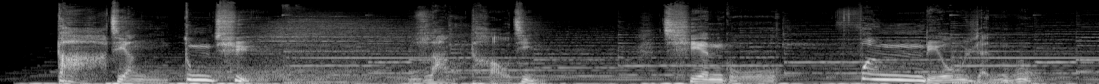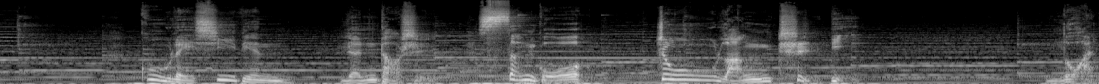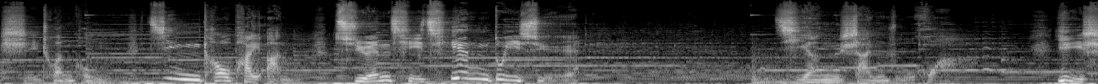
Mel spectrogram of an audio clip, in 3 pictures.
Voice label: 男 古诗词朗诵 大气激昂

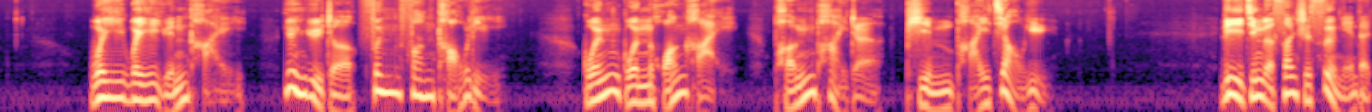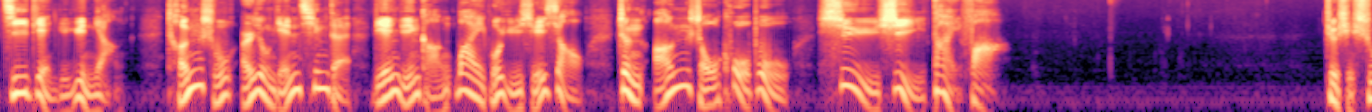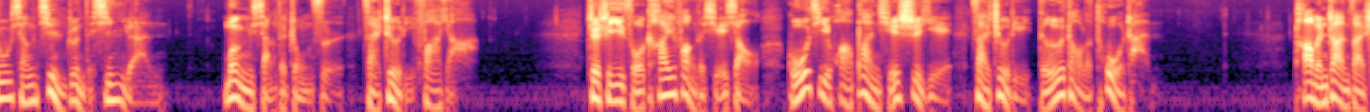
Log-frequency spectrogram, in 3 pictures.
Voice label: 宣传片; 连云港外国语学校

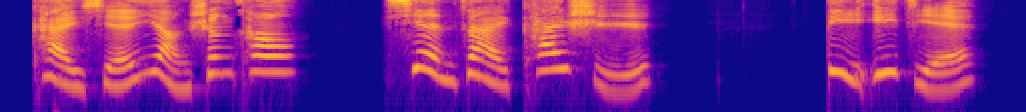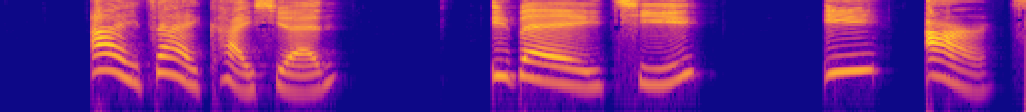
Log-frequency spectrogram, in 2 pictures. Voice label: 女 广播 养生操, 国语女声配音; 凯旋养生操

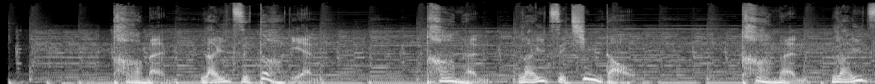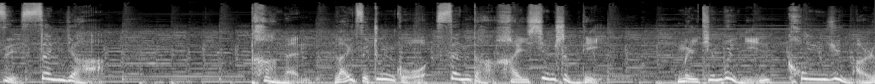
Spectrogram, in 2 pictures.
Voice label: 广告 大气磁性广告 三亚湾, 国语男声配音, 浑厚

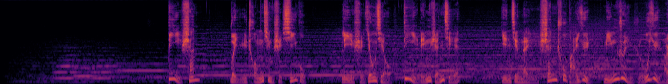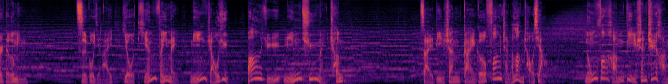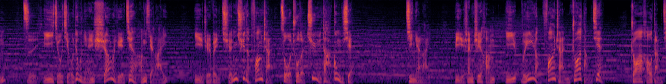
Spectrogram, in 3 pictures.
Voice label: 男 党建宣传 沉稳 大气

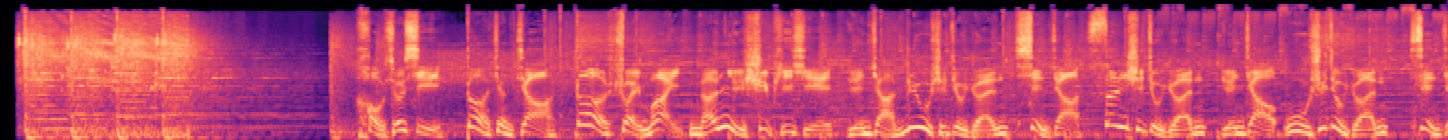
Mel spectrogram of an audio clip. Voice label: 男 促销 好消息 男女皮鞋街边甩卖

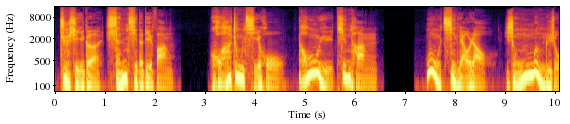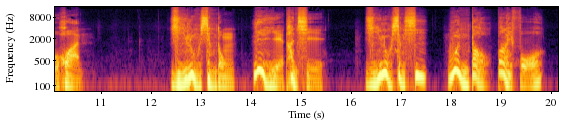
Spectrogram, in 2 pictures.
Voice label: 男, 诗歌; 人间仙岛湖

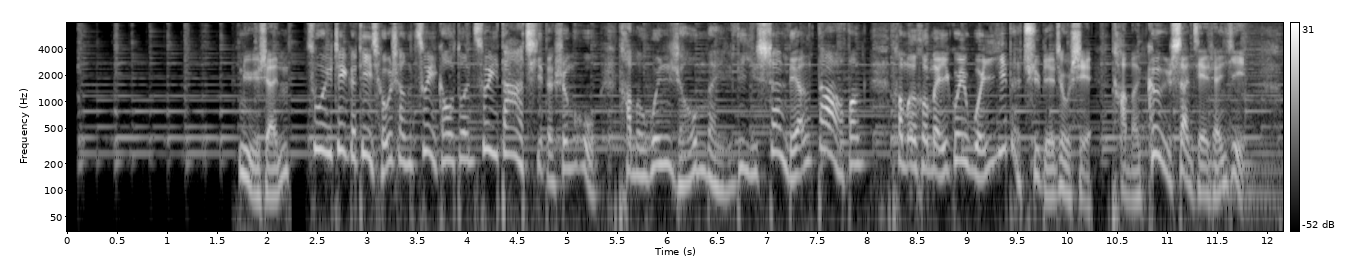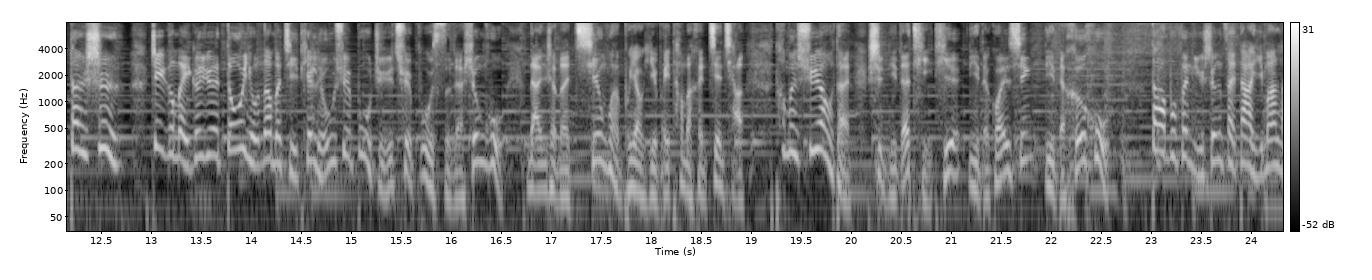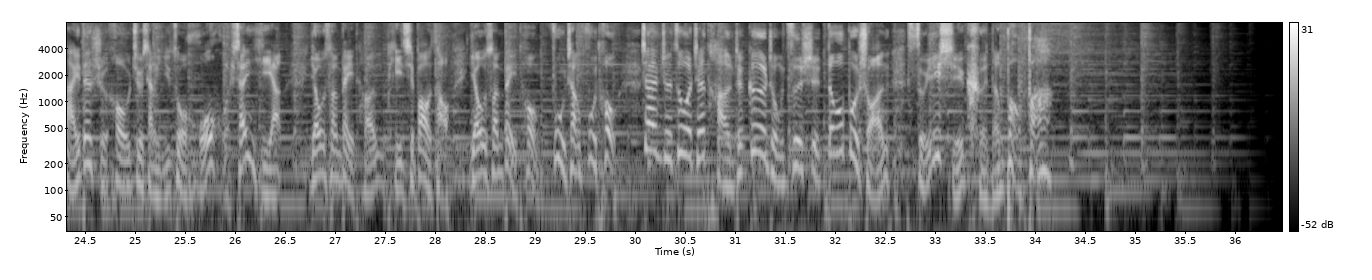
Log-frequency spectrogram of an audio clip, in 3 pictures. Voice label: 轻松欢快; 飞碟说; 女性生理期介绍

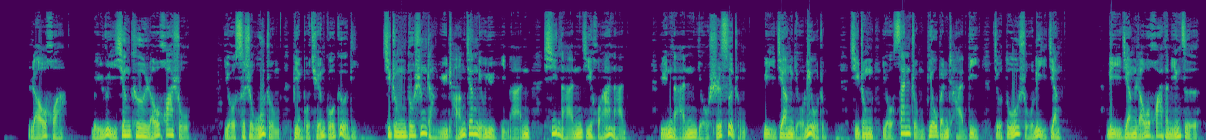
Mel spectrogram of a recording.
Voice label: 男 文化 纳西族东巴纸宣传

